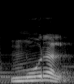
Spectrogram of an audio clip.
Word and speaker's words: moral: मोरल, MORAL, मोरल, मॉरल, मॉरल का मतलब होता है नैतिक।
